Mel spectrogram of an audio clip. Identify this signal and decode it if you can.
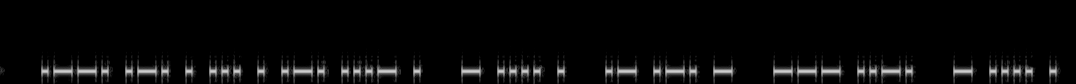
Morse code, heard as a keyed tone, about 20 wpm, 610 Hz. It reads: PRESERVE THE ART OF THE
